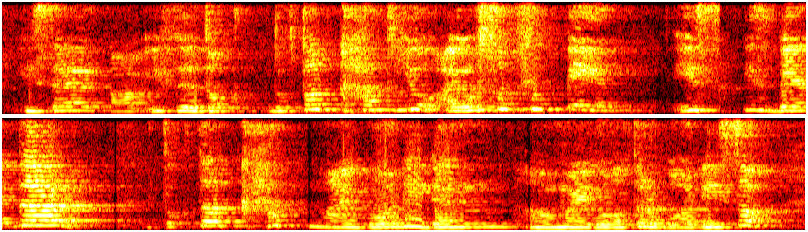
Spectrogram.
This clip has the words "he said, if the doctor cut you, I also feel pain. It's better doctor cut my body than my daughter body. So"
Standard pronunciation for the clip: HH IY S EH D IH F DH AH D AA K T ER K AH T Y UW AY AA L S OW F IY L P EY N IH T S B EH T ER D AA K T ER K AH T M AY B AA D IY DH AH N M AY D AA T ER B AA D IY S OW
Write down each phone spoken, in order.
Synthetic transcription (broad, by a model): HH IY S EH D IH F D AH D AA K T ER K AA T Y UW AY AA L S OW F IY L P EY N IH S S B EH T ER D AA K T ER K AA T M AY B AA D IY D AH N M AY D AA T ER B AA D IY S OW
